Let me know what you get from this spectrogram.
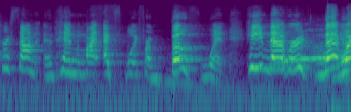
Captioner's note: audience hooting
